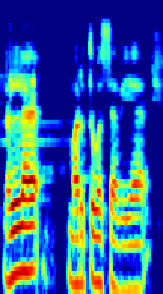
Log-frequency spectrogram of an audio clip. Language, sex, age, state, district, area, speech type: Tamil, male, 30-45, Tamil Nadu, Namakkal, rural, spontaneous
